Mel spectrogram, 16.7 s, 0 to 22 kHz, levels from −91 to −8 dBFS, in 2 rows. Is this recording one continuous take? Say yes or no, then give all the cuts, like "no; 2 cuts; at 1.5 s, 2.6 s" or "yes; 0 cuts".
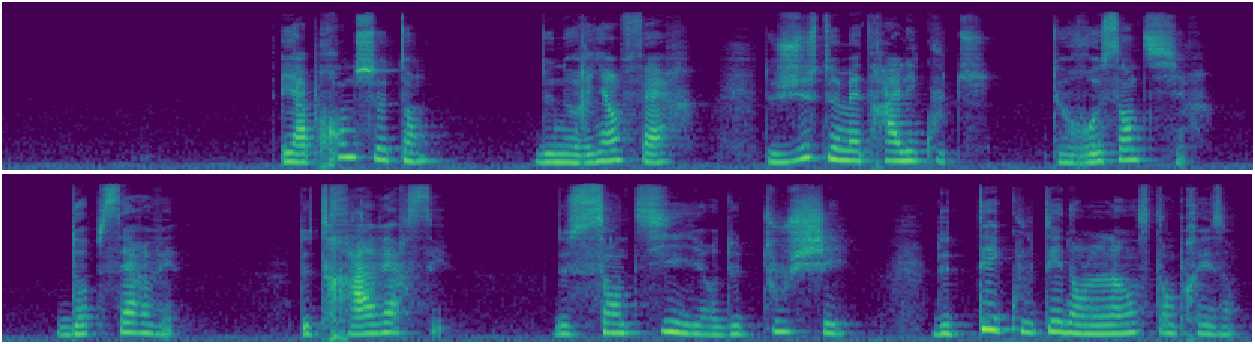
yes; 0 cuts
